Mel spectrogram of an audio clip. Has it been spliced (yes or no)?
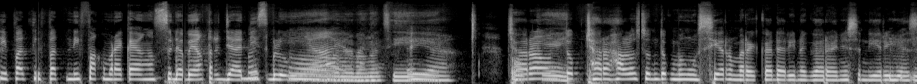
no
